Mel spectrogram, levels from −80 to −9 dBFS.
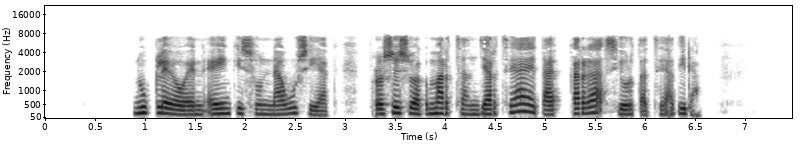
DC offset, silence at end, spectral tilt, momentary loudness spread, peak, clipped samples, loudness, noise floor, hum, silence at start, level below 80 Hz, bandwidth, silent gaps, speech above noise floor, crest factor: under 0.1%; 0.9 s; -4 dB/octave; 8 LU; -2 dBFS; under 0.1%; -20 LUFS; -67 dBFS; none; 0.9 s; -58 dBFS; 8 kHz; 3.15-3.24 s, 5.18-5.24 s; 47 dB; 20 dB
